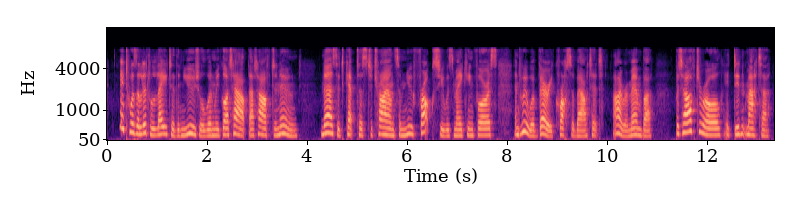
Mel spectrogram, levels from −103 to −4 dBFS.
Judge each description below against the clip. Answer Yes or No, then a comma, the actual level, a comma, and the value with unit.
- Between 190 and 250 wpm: Yes, average, 195 wpm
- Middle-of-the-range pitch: No, high, 210 Hz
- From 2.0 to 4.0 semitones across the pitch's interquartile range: Yes, average, 3.7 semitones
